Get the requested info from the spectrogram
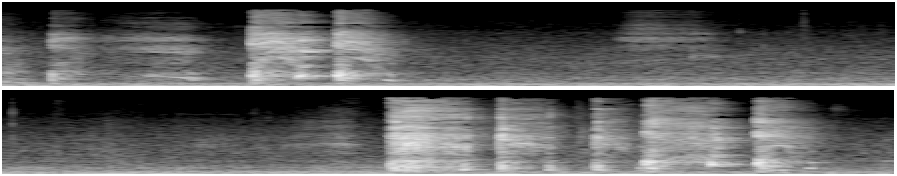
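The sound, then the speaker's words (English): Harsh coughing in two bouts: a quick pair of coughs, a pause with faint background noise, then a longer run of five or six sharp coughs. No talking. “It's like a battle. I'm gonna get the last cough in.”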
